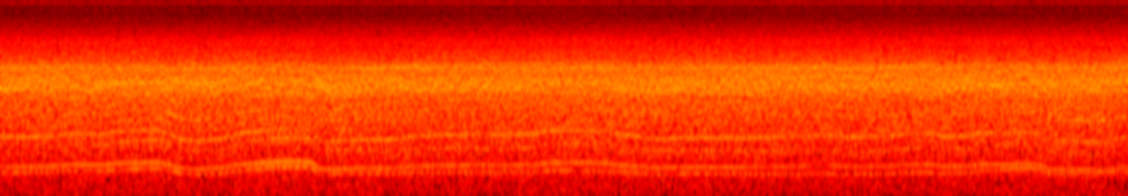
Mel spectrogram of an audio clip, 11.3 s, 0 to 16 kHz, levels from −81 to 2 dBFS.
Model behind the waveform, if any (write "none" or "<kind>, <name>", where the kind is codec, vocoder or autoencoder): none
